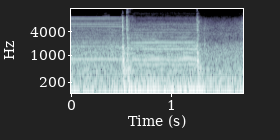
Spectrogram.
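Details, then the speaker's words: 2020 Ram 1500 right rear power window: thin electric motor whir with a click at each switch press but glass not moving; broken regulator, motor and regulator being replaced. "The window motor is working, I can hear it spin, but the window doesn't want to go up or down."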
